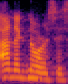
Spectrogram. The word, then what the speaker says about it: anagnorisis: his anagnorisis or yeah and ignore assist that's how you pronounce it I mean M pronounced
